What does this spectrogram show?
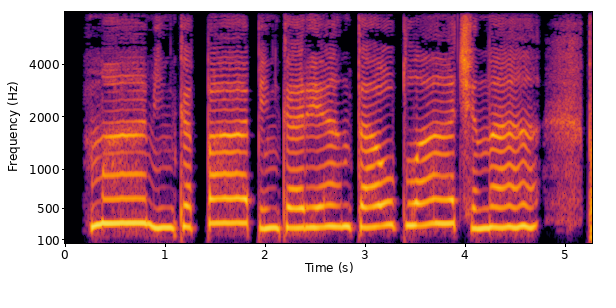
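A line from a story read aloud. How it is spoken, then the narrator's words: Melodious singsong. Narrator (Russian): пропела Нина мелодичным голоском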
